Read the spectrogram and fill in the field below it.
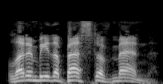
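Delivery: ordinary talk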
